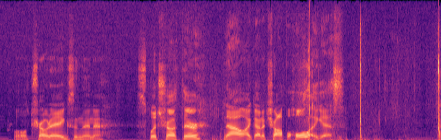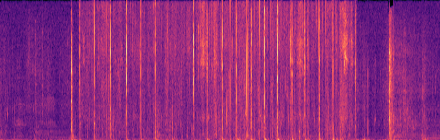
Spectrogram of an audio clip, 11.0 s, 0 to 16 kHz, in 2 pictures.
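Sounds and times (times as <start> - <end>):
background music: 0.0 - 11.0
axe chopping ice: 6.4 - 10.7.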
